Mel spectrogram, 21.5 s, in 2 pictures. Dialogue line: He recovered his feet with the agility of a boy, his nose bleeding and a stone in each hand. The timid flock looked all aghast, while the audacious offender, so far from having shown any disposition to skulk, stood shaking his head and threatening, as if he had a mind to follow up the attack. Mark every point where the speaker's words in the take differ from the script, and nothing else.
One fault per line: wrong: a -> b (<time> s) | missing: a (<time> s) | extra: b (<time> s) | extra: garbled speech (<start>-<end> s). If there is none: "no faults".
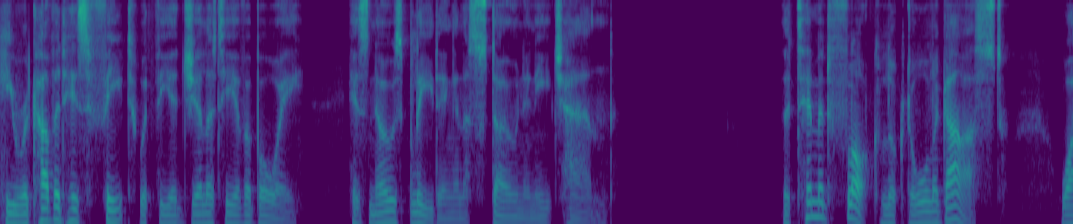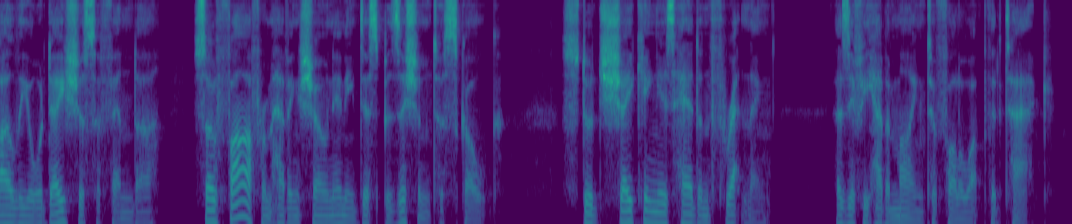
no faults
